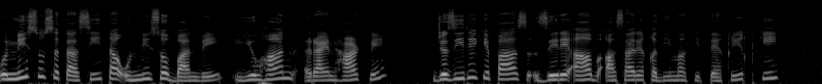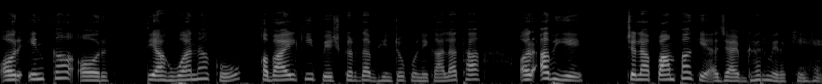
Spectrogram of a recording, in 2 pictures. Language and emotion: Urdu, neutral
